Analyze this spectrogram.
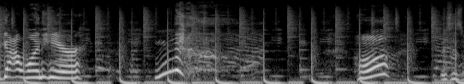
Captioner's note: laughter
